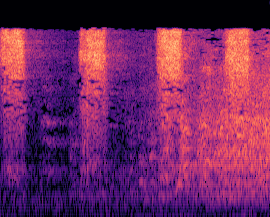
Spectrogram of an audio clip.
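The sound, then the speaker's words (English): A voice imitates milk squirting from a cow's teats while milking a cow in Kalamazoo, Michigan: four breathy, high-pitched hissing bursts in a steady rhythm, each spraying out and fading before the next, with no words spoken. “I'm really milking this cow.”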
